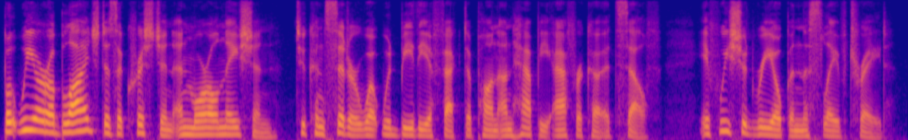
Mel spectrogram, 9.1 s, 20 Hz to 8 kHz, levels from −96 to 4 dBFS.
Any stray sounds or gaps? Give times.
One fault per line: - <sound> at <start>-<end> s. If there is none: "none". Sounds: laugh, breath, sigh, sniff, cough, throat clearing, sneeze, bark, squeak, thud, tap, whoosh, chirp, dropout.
none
